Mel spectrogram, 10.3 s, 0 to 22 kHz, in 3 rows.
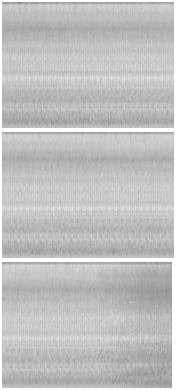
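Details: Kioti NX6010 hydrostatic tractor after hydro filter housing change: even, steady diesel idle with a smooth pulse and no popping; a tiny bit of air is still visible in the suction line.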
